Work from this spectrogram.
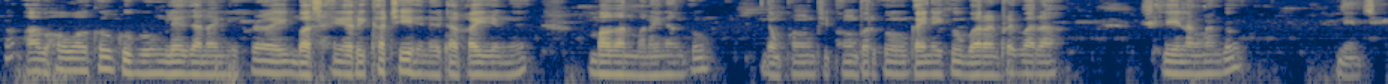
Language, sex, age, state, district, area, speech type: Bodo, male, 30-45, Assam, Chirang, urban, spontaneous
